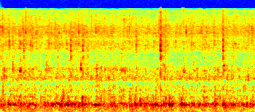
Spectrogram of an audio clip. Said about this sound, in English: There's the kettle boiling.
